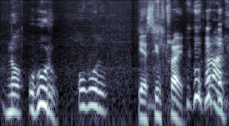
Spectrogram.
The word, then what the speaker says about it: Uhuru: Uhuru. No, Uhuru.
